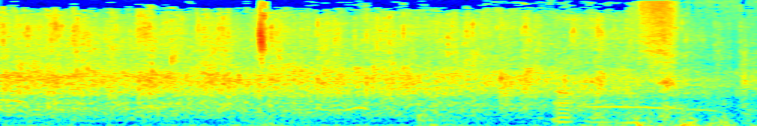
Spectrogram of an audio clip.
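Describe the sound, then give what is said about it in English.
Applause from a church audience, a soft, steady patter of many hands clapping at a low level throughout, with a few sharper claps and a voice near the end. “let's go ahead and give another round of applause here for Brittany.”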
